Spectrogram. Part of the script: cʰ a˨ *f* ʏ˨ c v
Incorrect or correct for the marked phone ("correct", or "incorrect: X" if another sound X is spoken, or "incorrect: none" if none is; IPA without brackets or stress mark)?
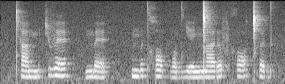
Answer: incorrect: m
